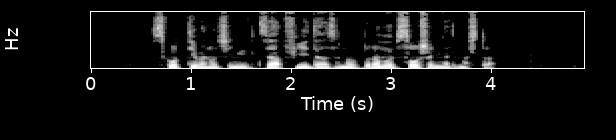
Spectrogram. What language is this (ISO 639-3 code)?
jpn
